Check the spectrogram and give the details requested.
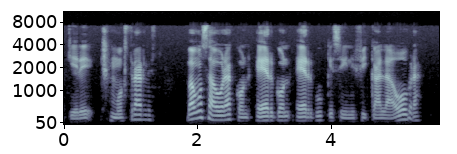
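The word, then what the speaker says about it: ἔργον: Y cuando el acento agudo está en la penúltima sílaba, este acento permanece invariable en toda la declinación.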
